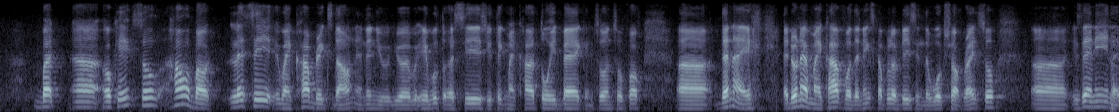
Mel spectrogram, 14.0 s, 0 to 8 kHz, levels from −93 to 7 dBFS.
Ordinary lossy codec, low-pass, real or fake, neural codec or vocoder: Opus, 16 kbps; 7.2 kHz; real; none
